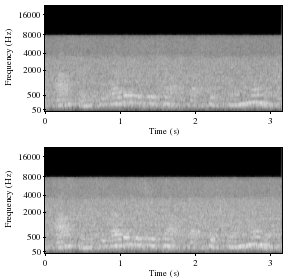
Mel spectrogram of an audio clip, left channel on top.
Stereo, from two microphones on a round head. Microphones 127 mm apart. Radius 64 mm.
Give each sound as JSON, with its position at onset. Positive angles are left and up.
{"t": 0.1, "sound": "a woman speaking", "side_deg": -5, "distance_m": 3.0}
